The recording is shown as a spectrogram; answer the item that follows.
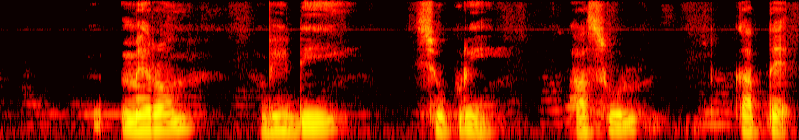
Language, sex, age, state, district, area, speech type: Santali, male, 30-45, West Bengal, Jhargram, rural, spontaneous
